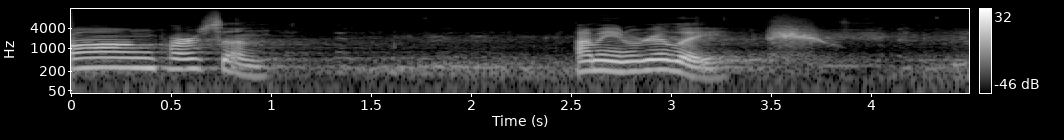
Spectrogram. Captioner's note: laugh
